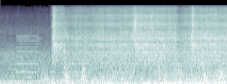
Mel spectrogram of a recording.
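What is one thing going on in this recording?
Pneumatic bus doors hiss open.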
